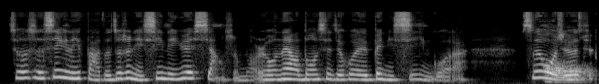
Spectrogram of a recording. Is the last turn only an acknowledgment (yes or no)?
yes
